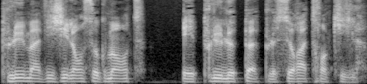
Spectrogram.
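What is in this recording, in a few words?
level up, French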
